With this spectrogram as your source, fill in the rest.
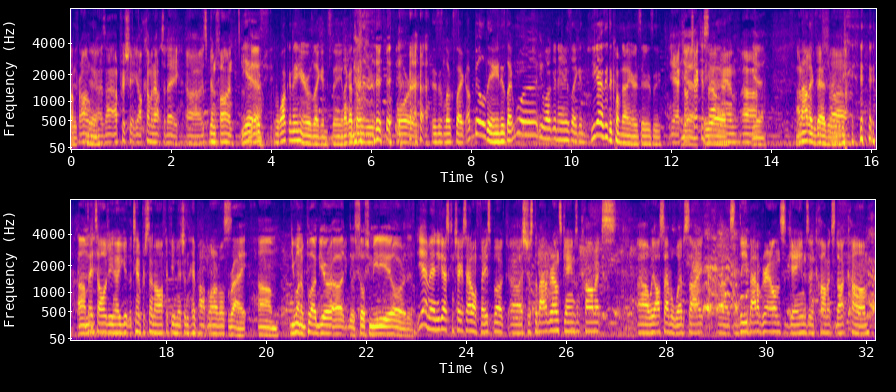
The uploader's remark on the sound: maybe it was more of a podmash at THE BEST comic and games store around - The Battlegrounds Games and Comics in Dalton, GA!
